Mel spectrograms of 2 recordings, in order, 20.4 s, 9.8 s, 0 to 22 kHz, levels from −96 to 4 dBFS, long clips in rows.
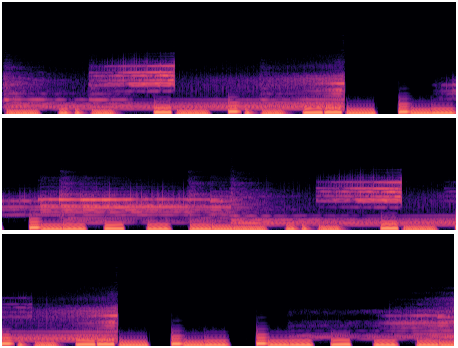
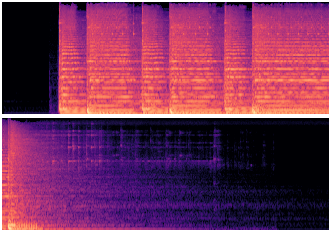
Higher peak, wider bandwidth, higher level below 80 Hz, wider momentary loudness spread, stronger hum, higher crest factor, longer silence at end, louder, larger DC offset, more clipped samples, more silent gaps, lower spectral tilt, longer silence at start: second, -12 dBFS vs 0 dBFS; second, 2.4 kHz vs over 20 kHz; second, -28 dBFS vs -22 dBFS; about the same, 10 LU vs 8 LU; neither; about the same, 14 dB vs 16 dB; second, 0 s vs 3.85 s; second, -29 LUFS vs -13 LUFS; neither; neither; first, 5.66-5.93 s, 15.87-15.95 s, 16.04-16.14 s, 17.05-17.42 s vs none; first, -13.5 dB/octave vs -4 dB/octave; second, 0 s vs 0.85 s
